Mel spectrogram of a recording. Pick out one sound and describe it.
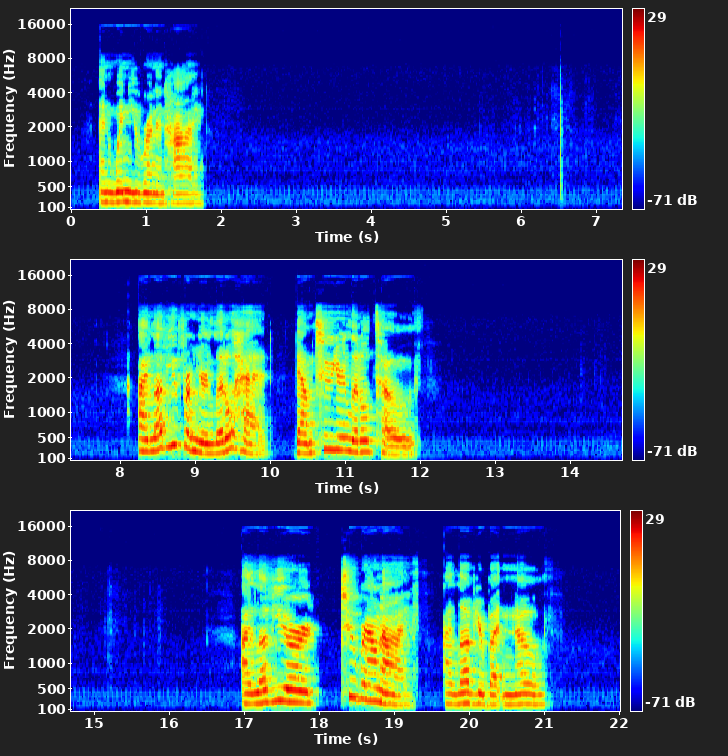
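A young woman reads aloud close by.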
